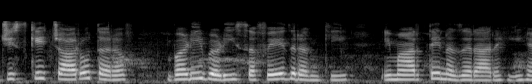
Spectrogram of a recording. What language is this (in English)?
Hindi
